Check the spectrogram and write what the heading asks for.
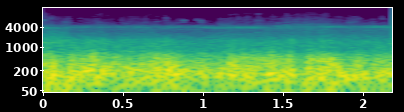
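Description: Wind buffeting the camera microphone: a steady, loud, fluttering low rumble.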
